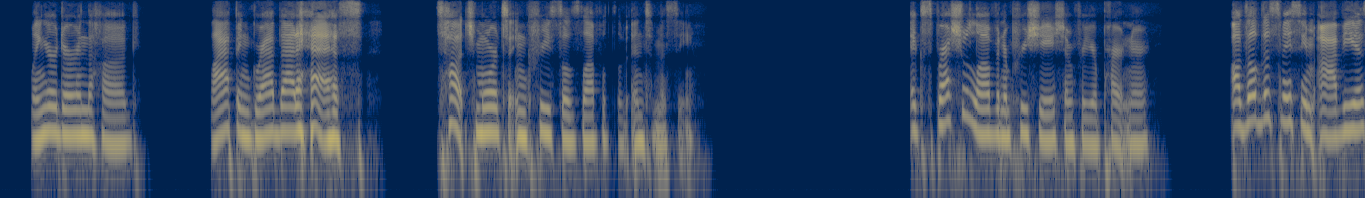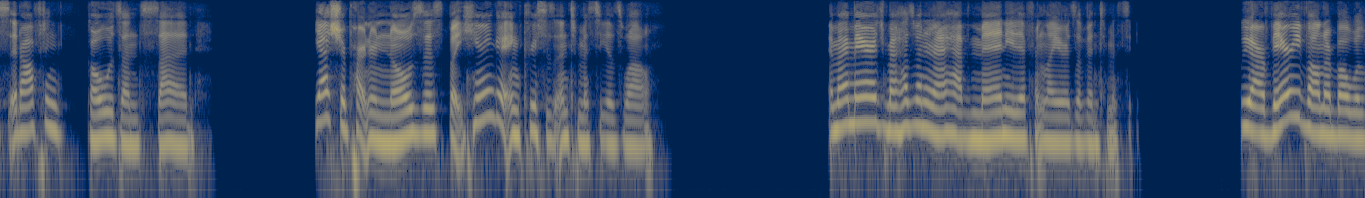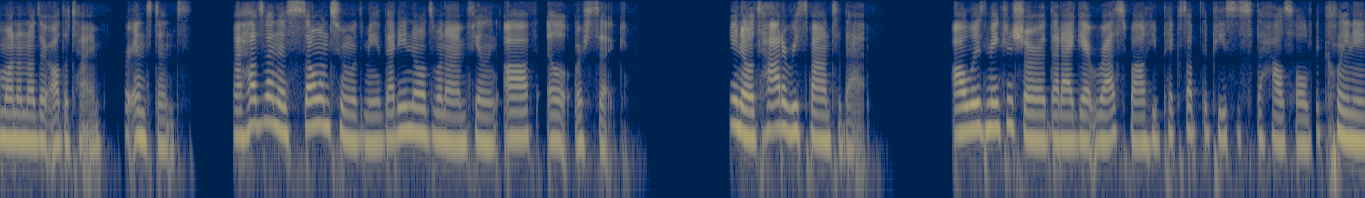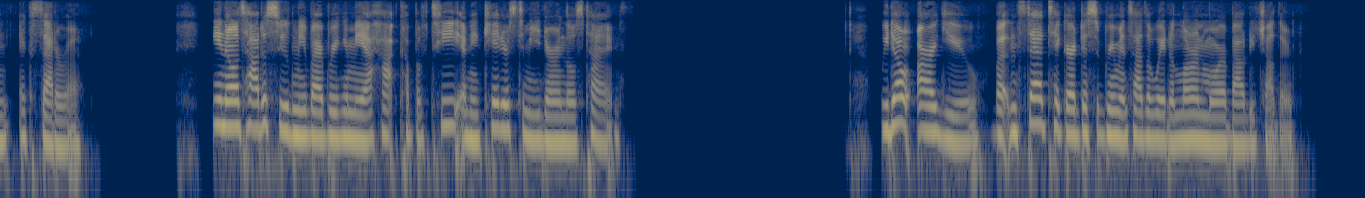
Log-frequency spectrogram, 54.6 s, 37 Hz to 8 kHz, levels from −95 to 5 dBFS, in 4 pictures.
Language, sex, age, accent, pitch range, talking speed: English, female, 20-39, American, 170-220 Hz, 170 wpm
